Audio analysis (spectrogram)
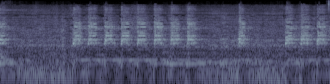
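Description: A bus horn honks repeatedly in short bursts over steady engine and road noise, fairly close, with a brief pause before the final honks.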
